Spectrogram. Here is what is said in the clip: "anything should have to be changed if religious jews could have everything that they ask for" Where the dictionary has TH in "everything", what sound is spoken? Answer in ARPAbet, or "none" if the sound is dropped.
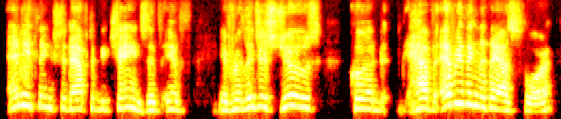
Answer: TH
